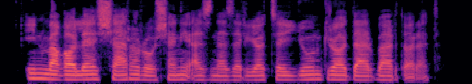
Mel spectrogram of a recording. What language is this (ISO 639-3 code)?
fas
